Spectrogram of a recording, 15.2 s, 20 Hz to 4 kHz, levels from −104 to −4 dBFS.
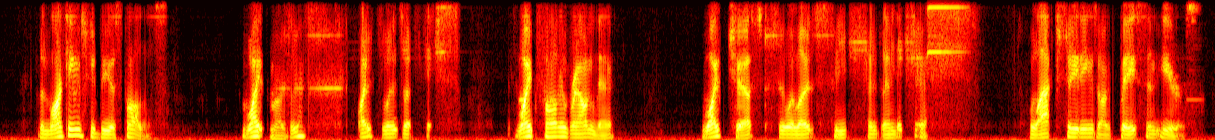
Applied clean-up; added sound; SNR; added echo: neural diffusion model UNIVERSE++.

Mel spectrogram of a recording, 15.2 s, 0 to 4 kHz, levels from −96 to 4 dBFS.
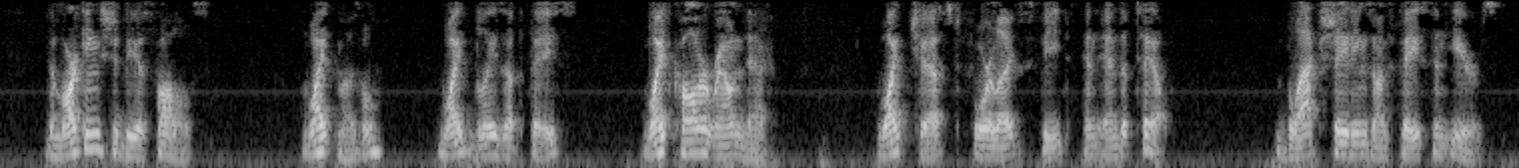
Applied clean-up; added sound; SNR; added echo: none; none; none; none.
